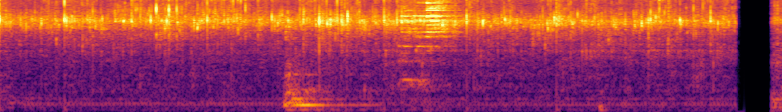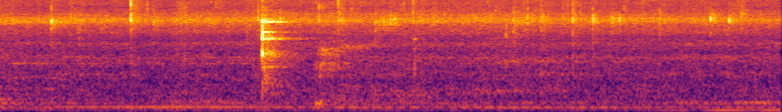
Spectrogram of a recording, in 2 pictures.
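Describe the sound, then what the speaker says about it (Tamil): Onions sauté with salt in a pan for a traditional Tamil lentil-dumpling kuzhambu, giving a soft, steady sizzle with a few louder stirring clatters and one brief cut in the middle. "வெங்காயம் நல்லா பொன்னிறமாக வதங்கிடுச்சு"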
